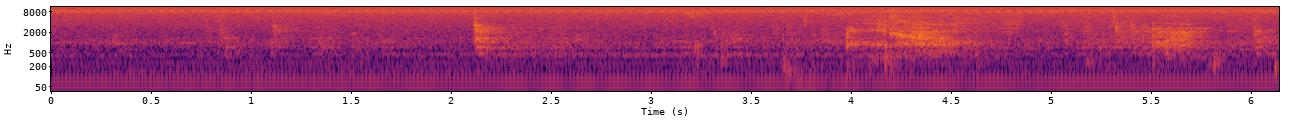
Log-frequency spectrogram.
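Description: A man drinking beer from a glass: faint sips and swallows, then a soft breathy exhale about four seconds in, over a low steady hum.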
